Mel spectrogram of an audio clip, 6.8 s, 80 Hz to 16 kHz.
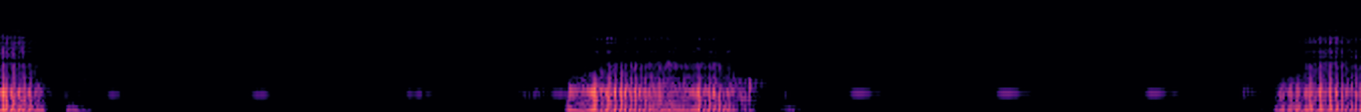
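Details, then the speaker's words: Patient (depth level about 68–72) during live snoring/obstructive sleep apnea surgery workshop; loud, rough, vibrating snores every three to four seconds with monitor beeps; struggling to breathe, pauses under 10 seconds. "you can see that the patient is actually snoring yeah I hope you are able to hear the snoring sound"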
